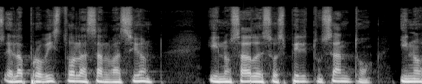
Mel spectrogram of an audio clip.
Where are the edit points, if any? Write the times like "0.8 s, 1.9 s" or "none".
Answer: 2.5 s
